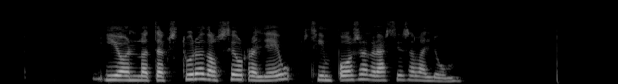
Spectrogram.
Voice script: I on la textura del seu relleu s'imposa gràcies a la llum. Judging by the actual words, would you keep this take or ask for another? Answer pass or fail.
pass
